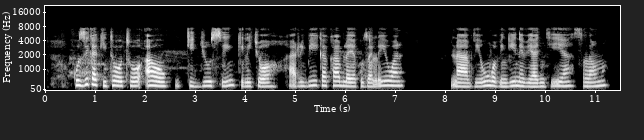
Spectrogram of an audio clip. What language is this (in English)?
Swahili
